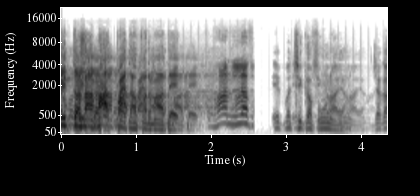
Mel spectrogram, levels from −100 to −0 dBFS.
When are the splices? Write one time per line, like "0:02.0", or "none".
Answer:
0:02.5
